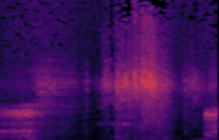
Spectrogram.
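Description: A dog whining once, a short whine falling in pitch at the start, followed about a second later by a softer breathy sound.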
